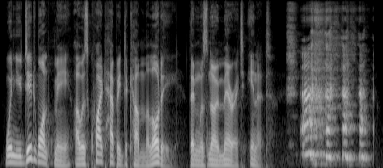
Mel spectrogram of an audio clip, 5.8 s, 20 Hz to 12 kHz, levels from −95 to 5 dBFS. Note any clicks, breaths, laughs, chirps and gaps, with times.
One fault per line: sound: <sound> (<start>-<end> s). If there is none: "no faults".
sound: laugh (4.3-5.6 s)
